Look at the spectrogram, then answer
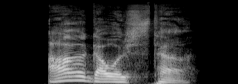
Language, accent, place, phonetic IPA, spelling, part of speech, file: German, Germany, Berlin, [ˈaːɐ̯ˌɡaʊ̯ɪʃstɐ], aargauischster, adjective, De-aargauischster.ogg
- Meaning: inflection of aargauisch: 1. strong/mixed nominative masculine singular superlative degree 2. strong genitive/dative feminine singular superlative degree 3. strong genitive plural superlative degree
